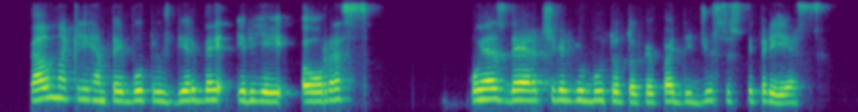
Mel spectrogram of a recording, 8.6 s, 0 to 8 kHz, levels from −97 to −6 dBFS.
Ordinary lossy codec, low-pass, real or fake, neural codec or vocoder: Opus, 24 kbps; 7.2 kHz; fake; codec, 16 kHz, 0.8 kbps, ZipCodec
